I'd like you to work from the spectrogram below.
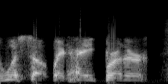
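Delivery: very low, mock, put-on macho voice.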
